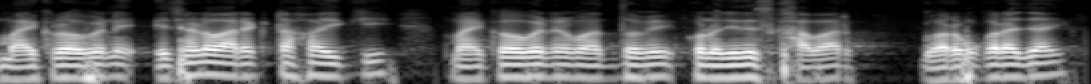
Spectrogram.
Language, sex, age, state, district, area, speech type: Bengali, male, 60+, West Bengal, Nadia, rural, spontaneous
